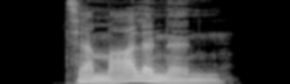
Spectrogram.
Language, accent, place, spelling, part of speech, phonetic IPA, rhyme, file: German, Germany, Berlin, zermahlenen, adjective, [t͡sɛɐ̯ˈmaːlənən], -aːlənən, De-zermahlenen.ogg
- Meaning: inflection of zermahlen: 1. strong genitive masculine/neuter singular 2. weak/mixed genitive/dative all-gender singular 3. strong/weak/mixed accusative masculine singular 4. strong dative plural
